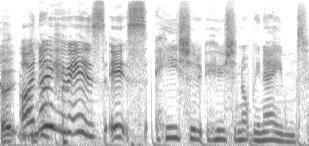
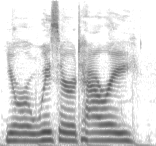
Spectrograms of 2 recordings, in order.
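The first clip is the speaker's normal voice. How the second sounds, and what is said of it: Impression of Hagrid character voice. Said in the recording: “do an impression ... Hagrid”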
